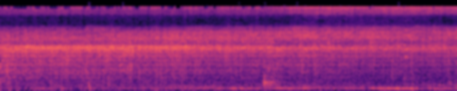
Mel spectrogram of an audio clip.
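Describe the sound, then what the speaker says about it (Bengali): Chopped chilli and red capsicum fry in white oil in a wok, giving a continuous, dense hiss of sizzling with faint stirring under it, loud and steady throughout. "কড়ার মধ্যে সাদা তেল দিয়ে দিয়েছি এবার কয়েকটা লঙ্কা কুচি দিয়ে দেব তার সাথে সাথে দেবো লাল ক্যাপসিকাম"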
